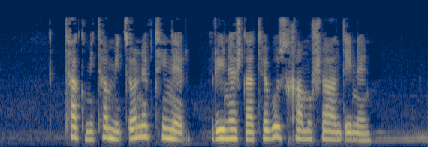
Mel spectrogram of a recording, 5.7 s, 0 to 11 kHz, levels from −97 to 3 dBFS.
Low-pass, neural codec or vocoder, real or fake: 7.2 kHz; none; real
